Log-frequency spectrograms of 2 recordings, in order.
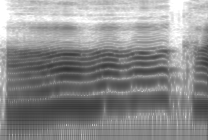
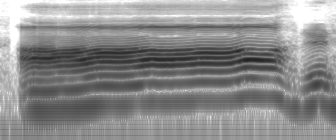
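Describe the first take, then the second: First: The vowel is mumbled and unclear. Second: The vowel is open and clearly articulated. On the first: The speaker calls it wrong. "아가 아니고" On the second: The speaker calls it right. "아를 해야 합니다"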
